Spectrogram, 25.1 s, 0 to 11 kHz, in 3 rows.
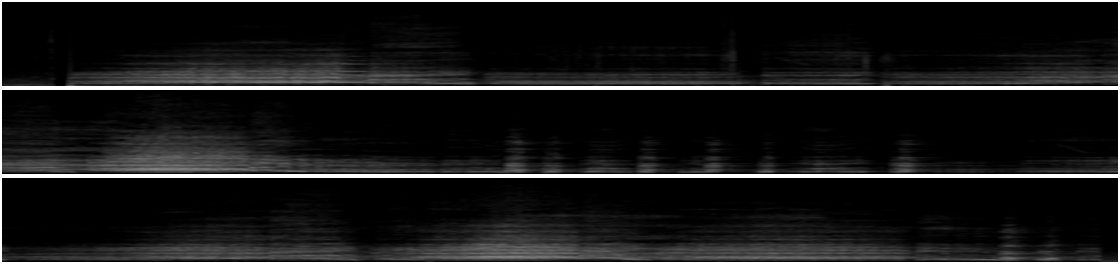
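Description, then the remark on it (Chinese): Howler monkeys roar at a Maya ruin site, in long, deep, surging waves, several overlapping bellows rising and falling over about 25 seconds, with no speech. The sound is rough, breathy and growling rather than shrill. “如果不跟你说，就完全感觉不到这是猴子的声音，是不是？”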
